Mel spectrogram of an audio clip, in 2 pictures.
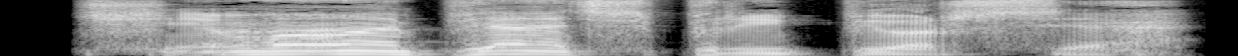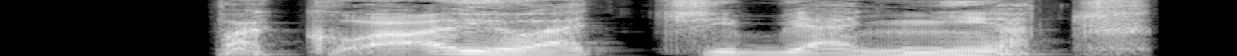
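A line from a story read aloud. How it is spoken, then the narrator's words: Creaky old man's voice. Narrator (Russian): проскрипел древний старик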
